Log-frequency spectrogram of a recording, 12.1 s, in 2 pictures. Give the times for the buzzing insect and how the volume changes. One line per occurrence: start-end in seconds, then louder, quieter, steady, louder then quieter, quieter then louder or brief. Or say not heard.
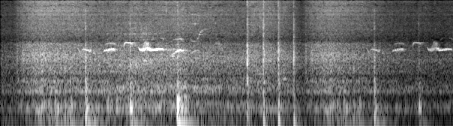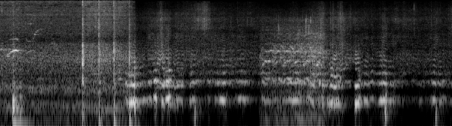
0.0-12.0 quieter.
